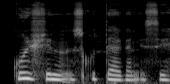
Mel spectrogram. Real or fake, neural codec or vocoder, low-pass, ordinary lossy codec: real; none; none; none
